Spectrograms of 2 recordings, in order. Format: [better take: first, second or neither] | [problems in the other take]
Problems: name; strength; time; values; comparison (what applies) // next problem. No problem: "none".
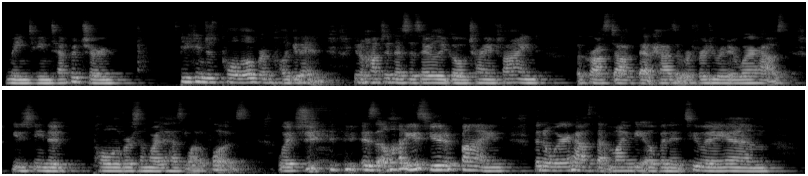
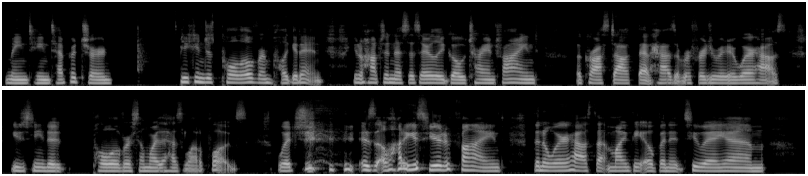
second | room echo; very slight; dies away in 0.3 s // off-mic speech; far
